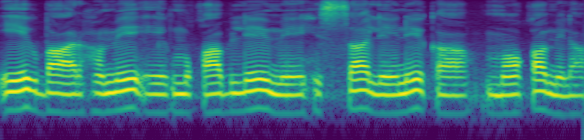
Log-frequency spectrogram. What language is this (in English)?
Urdu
